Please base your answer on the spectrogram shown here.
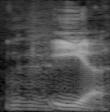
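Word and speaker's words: Oia: In fact, we walked almost halfway around the island up to, how do you pronounce it? Iwa? Yeah, we had that discussion before we started. Ia.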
